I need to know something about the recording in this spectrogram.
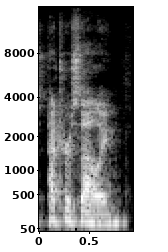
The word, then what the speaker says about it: Petrucelli: of hopefully we would gonna listen to dr petrussily am i saying it correctly or i'm butchering your name you're muted sorry sorry i said you're very close actually it's petrucelli patracelli thank you um and you know he'll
